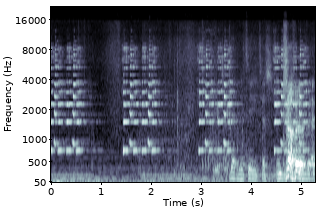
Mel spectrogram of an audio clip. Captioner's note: phone rings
